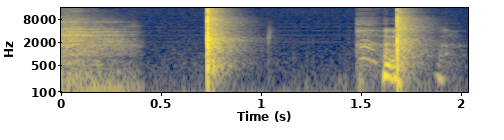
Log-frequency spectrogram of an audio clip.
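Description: Two sharp hand claps about a second apart, loud and crisp, the second preceded by a softer smack, with a faint hiss at the start and no talking.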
